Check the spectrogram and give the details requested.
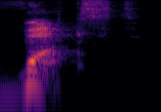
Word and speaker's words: VXT: Death Dolls defeated Vexed, and that's spelled VXT, which is the Death Dolls are Jessica, formerly Jessica Havoc, and Taya Valkyrie.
